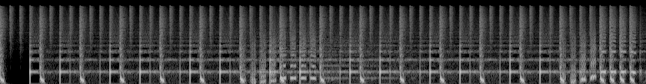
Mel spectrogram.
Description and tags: Intro Loop i made for a project, very basic en very simple but nice to start with.
Clap and Closed Hat + screech and some FX with that.
Programs used ..:
Fl Studio 11 ( + Build In Clap & hats )
Sylenth 1 ( for the screech )
Glitch 2 ( for the FX )
it this thing on ?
